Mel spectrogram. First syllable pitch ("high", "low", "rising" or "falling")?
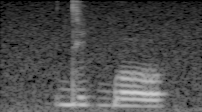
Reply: low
